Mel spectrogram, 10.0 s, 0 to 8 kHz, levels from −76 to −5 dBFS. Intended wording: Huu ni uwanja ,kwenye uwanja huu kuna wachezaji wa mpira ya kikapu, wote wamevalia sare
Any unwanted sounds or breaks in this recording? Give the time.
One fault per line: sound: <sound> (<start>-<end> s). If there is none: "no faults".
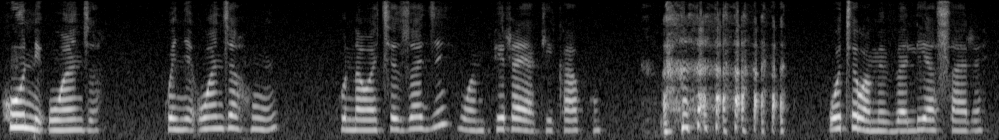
sound: laugh (6.4-8.0 s)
